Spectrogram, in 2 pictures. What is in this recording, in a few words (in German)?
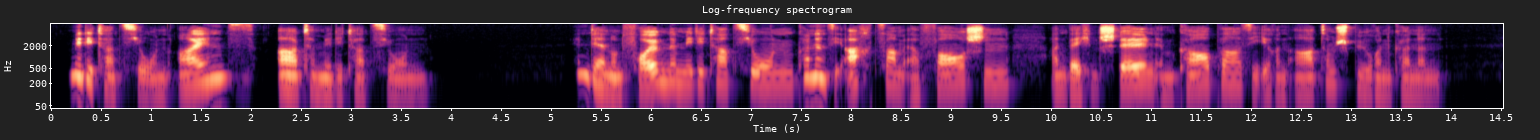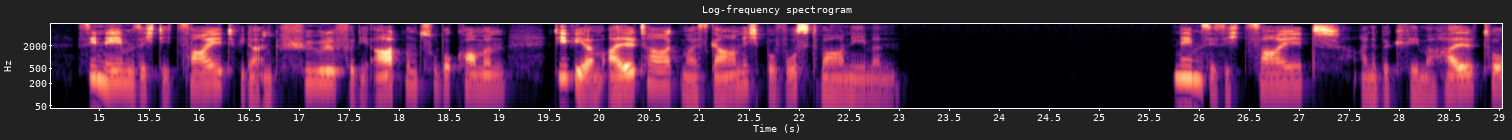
Atemmeditation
